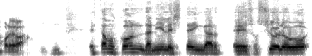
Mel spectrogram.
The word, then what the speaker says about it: Schteingart: Estamos con Daniel Steingard, eh sociólogo y director de planificación productiva en fundar y profesor universitario.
